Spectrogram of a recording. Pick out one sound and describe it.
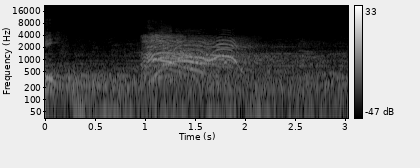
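A crowd cheers together.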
